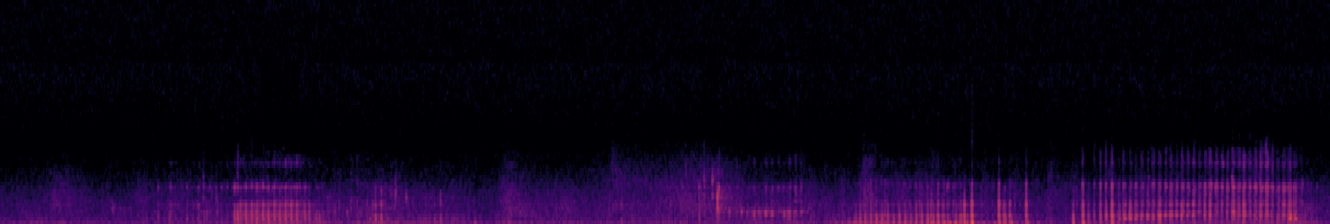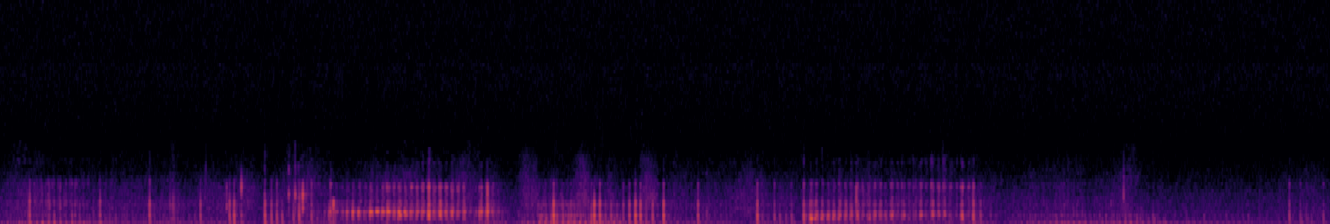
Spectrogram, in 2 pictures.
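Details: Deep rhythmic purring from Yumak, a kitten enjoying a massage with fur grooming; the low rumble swells and fades across twenty seconds, overlaid by repeated rustling strokes of hands through fur.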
